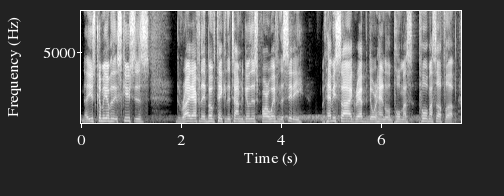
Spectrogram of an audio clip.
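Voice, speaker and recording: A man's voice: fairly high pitch, fairly even intonation, fast talker, sharp tone, slight background noise. A man doing jokey, bro-ish game commentary and expressively reading story text aloud as a let's player.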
